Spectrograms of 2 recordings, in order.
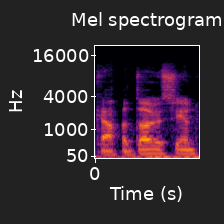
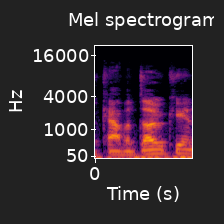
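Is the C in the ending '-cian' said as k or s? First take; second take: s; k. First: The C before the ending sounds like s. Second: The C before the ending sounds like k. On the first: "instead of Cappadocian" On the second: "or Cappadocian ... there's no soft C"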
